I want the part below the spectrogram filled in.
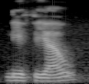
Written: nidou

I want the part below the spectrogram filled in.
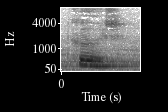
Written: guexh

